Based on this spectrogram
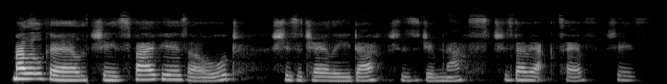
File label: SALFORD FEMALE aged 30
